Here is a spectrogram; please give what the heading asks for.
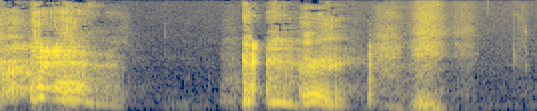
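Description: A person clears their throat with a rough, voiced rasp, then gives several short coughs in quick succession, each a sharp burst with brief pauses between.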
